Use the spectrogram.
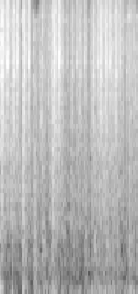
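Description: Rapid automatic gunfire crackles in a Roblox shooter game, a dense fusillade of overlapping shots that continues steadily and loudly for under two seconds with no talking.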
